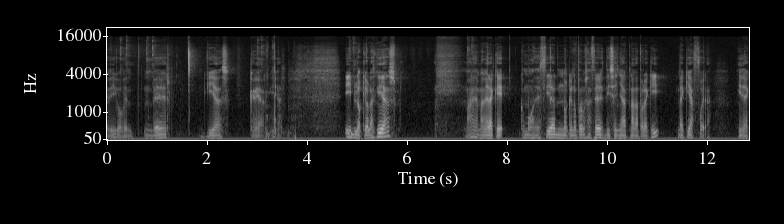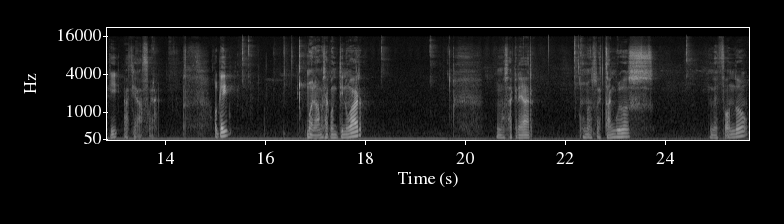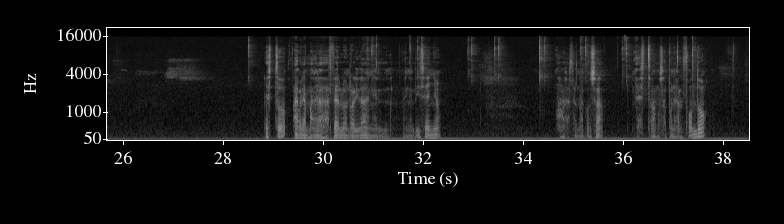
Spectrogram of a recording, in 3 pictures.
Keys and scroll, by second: 37.4 shift+super+9.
